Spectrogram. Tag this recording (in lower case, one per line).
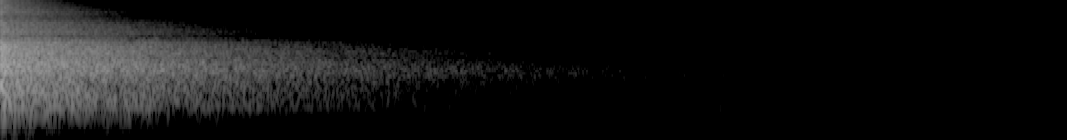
hands
clapping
